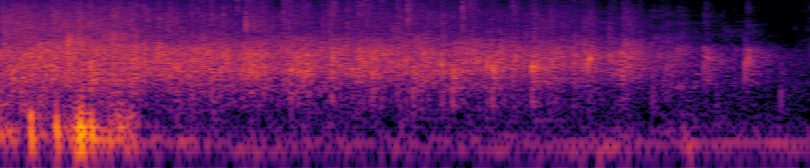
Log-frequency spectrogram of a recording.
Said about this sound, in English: So man, give these guys a round of applause again. Thanks so much.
